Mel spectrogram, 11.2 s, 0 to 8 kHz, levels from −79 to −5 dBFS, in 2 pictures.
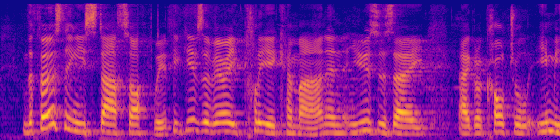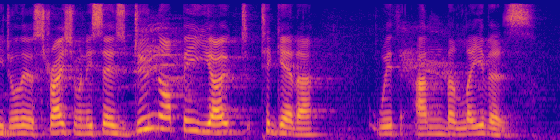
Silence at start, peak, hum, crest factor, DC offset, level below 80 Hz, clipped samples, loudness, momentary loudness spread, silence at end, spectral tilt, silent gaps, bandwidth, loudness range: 0.25 s; -4 dBFS; none; 18 dB; under 0.1%; -58 dBFS; under 0.1%; -22 LUFS; 9 LU; 0.25 s; -4 dB/octave; none; 7.6 kHz; 2 LU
